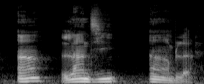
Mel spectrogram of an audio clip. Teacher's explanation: if you go to Paris all the words with [œ̃] you can pronounce them as [ɛ̃] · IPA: [œ̃] / [ɛ̃]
